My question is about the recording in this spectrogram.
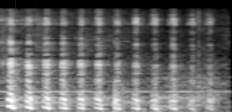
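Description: A person laughing: a quick run of about eleven short 'ha' pulses, about six a second, each dropping a little in pitch.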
